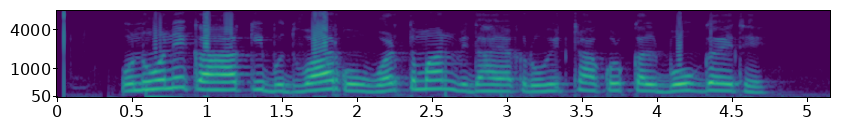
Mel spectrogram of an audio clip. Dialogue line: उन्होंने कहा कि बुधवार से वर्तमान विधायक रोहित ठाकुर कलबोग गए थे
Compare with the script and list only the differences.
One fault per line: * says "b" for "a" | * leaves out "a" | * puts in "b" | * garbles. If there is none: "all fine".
* says "को" for "से"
